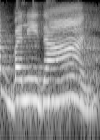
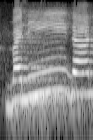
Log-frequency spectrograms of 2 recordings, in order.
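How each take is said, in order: First: बलिदान with a short i in ली, long final दान; बलिदान, short लि and drawn-out दान; correct pronunciation. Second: बलिदान with the middle ली drawn out as a long ee; wrong pronunciation. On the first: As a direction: slowly model बलिदान with short middle i. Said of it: "छोटी ई की मात्रा". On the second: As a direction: stretch the ली in बलिदान. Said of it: "नहीं ना". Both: Shown as a demonstration.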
